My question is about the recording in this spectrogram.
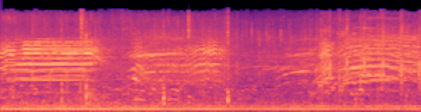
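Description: High-pitched voices shouting long, drawn-out calls, three in all, during a soft tennis rally, with a few sharp pops of racket striking the rubber ball between them. A steady low hum runs underneath.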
